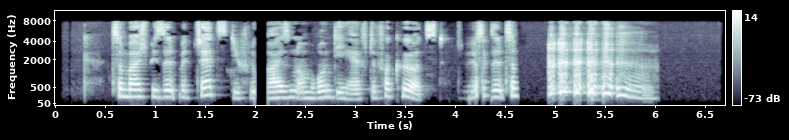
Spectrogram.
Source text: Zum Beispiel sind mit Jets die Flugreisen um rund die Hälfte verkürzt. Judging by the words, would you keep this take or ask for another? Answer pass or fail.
fail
